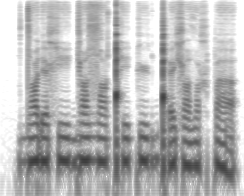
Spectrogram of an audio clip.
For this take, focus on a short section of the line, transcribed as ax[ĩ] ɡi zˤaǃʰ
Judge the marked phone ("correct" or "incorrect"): incorrect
